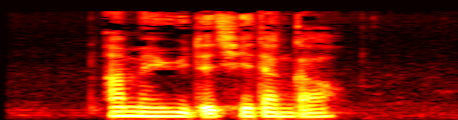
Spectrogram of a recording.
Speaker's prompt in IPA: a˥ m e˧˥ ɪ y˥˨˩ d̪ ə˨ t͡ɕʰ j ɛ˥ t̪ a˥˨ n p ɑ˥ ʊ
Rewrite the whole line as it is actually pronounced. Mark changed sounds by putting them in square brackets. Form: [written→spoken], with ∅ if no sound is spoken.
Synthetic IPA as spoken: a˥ m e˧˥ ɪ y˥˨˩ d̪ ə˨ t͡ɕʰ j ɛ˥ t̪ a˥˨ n [p→k] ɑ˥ ʊ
